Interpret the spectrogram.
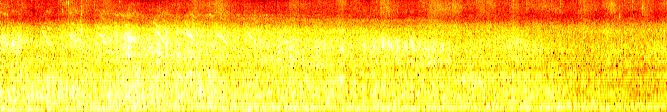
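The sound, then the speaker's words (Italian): A loud, steady helicopter engine roar with a throbbing rotor drone fills the whole stretch, holding constant before easing slightly toward the end. “Ringraziamo l'elicottero”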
